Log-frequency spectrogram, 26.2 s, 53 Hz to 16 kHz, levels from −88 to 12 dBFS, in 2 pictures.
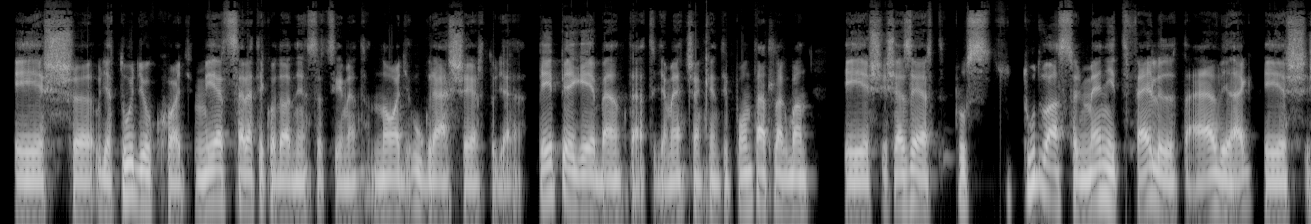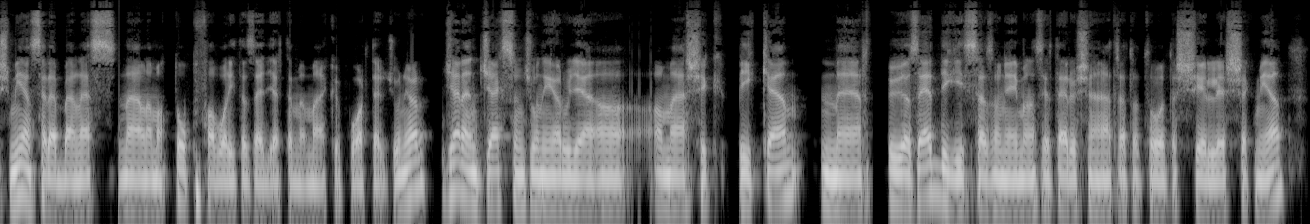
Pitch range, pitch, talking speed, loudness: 85-90 Hz, 85 Hz, 145 wpm, -16 LUFS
